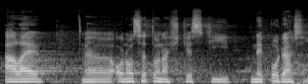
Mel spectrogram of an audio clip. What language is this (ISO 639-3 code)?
ces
